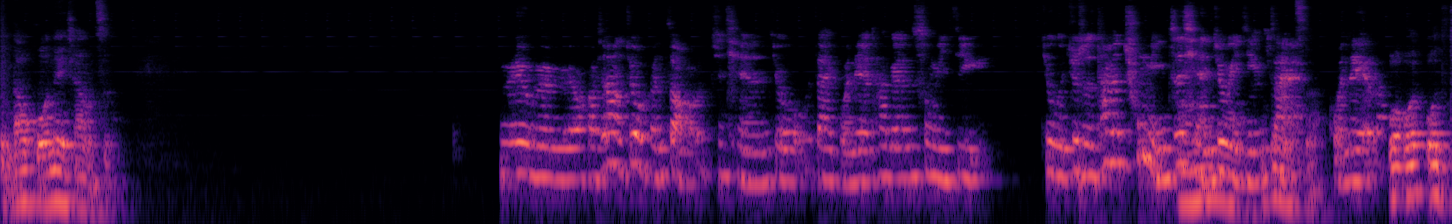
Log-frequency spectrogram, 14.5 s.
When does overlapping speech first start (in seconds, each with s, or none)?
11.8 s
